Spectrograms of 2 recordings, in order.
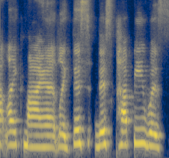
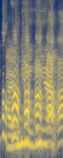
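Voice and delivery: laughing; 5 semitones higher, 4 dB louder, faster than usual. Real, not acted. Laughing while telling story.

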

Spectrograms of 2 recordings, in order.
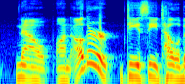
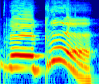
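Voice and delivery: loud, high "blah, blah"; mocking blah; 8 semitones higher, 6 dB louder than usual. Summing up the boring scene, mocking blah. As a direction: brush off the dialogue. Mock dismissal of dialogue.

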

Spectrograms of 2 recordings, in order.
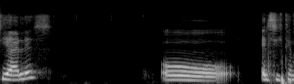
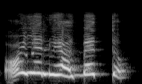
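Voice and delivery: loud, high Cartagena call, "Alberto" with the R swallowed; Cartagena accent; 8 dB louder than usual. Shown as a demonstration. Demonstrating how cartageneros call Luis Alberto, exaggerated Cartagena accent. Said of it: "el cartagenero tiende a cambiar".

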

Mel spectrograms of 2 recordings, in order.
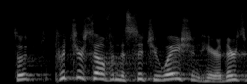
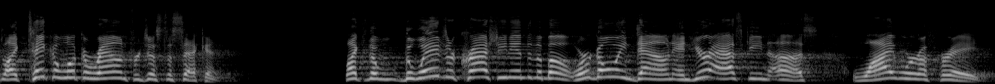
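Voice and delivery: acted incredulous protest, pitched up; higher, exasperated sarcasm; sarcastic; 4 semitones higher than usual. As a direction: challenge him with mock disbelief. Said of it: "a little bit of sarcasm".

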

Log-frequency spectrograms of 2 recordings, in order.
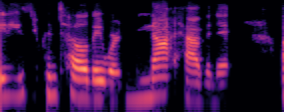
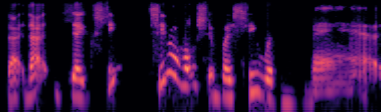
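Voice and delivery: normal talking voice

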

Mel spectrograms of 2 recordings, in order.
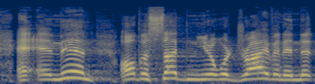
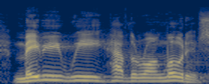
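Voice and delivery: ordinary talk, nothing marked

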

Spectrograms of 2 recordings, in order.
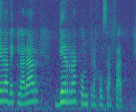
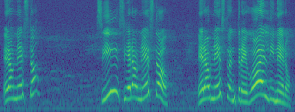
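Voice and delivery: louder, higher preaching call; preaching at full force; 4 semitones higher, 7 dB louder, faster than usual. Real, not acted. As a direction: build the answer up to the crowd. Preacher asks and answers aloud.

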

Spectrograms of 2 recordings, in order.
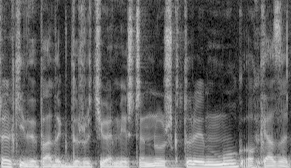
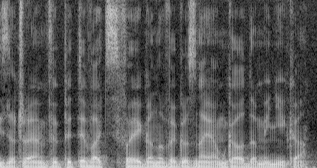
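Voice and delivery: ordinary delivery, nothing marked

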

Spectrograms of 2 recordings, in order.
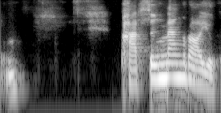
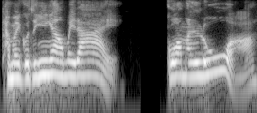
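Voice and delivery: put-on higher, louder drunken challenge; loud retort; 10 semitones higher than usual. Drunk boyfriend shouting back at his partner, higher and louder. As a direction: throw it back loudly, taunting. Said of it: "ตอบมาแบบเสียงดังเลยนะ".

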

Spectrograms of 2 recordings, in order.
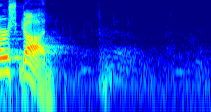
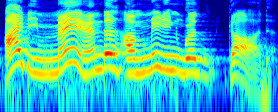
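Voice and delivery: demanding; 6 semitones higher, 5 dB louder, slower than usual. Pretend. Job demanding to meet God.

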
